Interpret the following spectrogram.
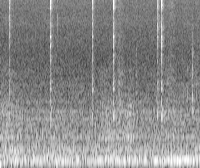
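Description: Near silence with about six faint, scattered clicks of a computer mouse.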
